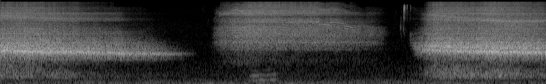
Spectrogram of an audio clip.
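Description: Loud, close breathing during yoga practice: a long hissing exhale, a softer pause-like breath, then another strong rushing breath, with no talk.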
